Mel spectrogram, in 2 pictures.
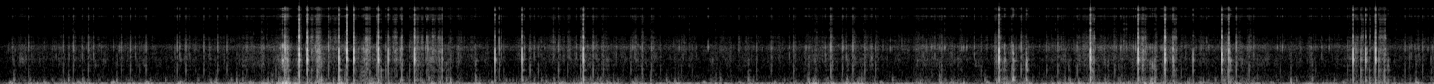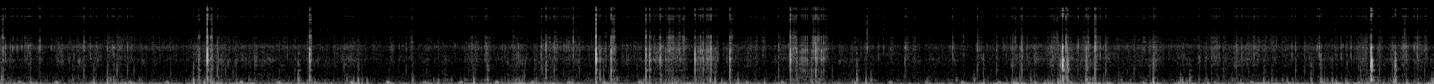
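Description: Gary Fisher HiFi Pro Carbon full-suspension mountain bike rolling fast down rough, wet dirt singletrack: steady tyre and trail noise with repeated rattles and knocks as the bike hits bumps and roots. There is a dense run of clatters about three seconds in and further bursts through the ride.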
